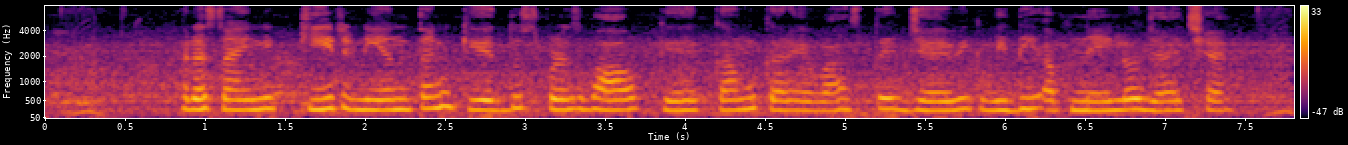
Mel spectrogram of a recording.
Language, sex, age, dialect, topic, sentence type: Maithili, female, 18-24, Angika, agriculture, statement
